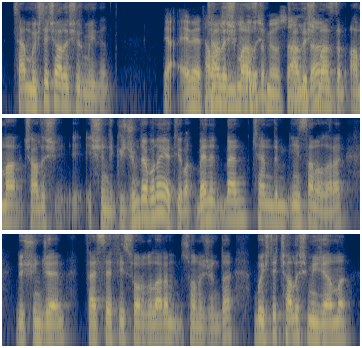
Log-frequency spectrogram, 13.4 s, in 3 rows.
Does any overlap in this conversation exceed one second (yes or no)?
yes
